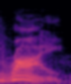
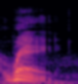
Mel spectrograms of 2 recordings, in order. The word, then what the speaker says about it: Ray: And I heard his last name pronounced as Rai, not Ray.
